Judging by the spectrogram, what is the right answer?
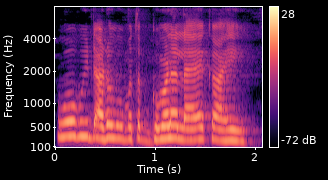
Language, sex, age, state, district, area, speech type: Sindhi, female, 30-45, Gujarat, Surat, urban, spontaneous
